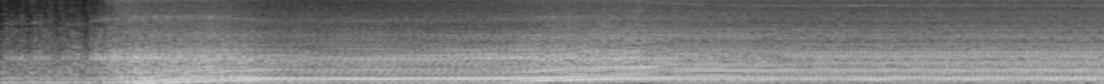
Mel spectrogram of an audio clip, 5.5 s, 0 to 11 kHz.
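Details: Detroit Diesel 6-71 in an International Harvester truck, outdoors on a roughly 60°F day: a clear tone rises and settles with the revs over the diesel drone, the normal healthy whine of the Roots supercharger blower.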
